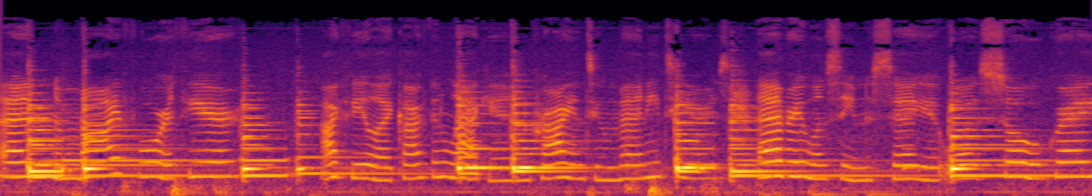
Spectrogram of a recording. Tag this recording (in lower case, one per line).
playing ukulele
